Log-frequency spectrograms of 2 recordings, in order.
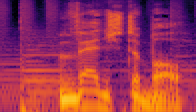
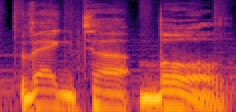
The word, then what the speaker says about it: vegetable: Another example, vegetable. Vegetable, not vegetable.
